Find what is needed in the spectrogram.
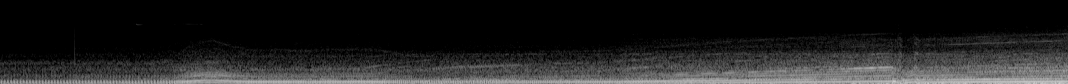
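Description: Yamaha Niken GT's inline three-cylinder engine idling, with a short rise and fall in revs about two seconds in. From about four seconds the engine note climbs steadily as the bike accelerates away, dipping briefly at a gear change near the end.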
